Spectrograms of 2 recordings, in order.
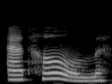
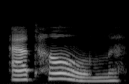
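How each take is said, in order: Both takes have the same delivery.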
